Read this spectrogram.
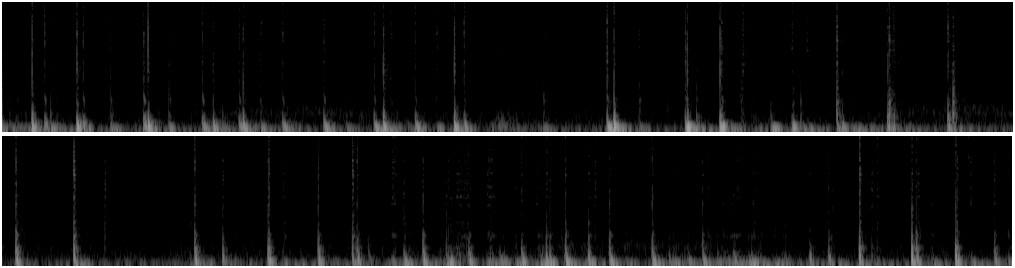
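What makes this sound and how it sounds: A rigid laminated hardboard placemat, a solid thin board printed with a photo of a white building and a blue textured border, is held in both hands and tapped with the fingertips. It gives a rapid, irregular run of soft, dull, low thuds that stop almost instantly, with no ring and almost nothing bright.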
